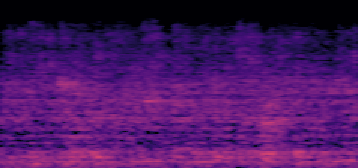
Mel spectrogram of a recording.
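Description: Water running steadily, as from a tap, out of sight in a small bathroom.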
